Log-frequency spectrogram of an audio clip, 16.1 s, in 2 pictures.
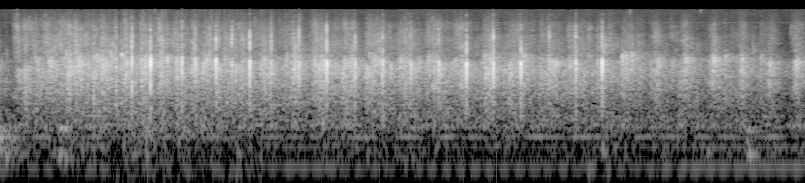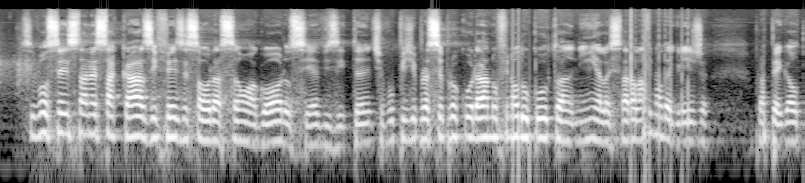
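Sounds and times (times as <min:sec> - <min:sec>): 
large gathering applauding in a reverberant room: 0:00.0 - 0:08.8
speech: 0:08.4 - 0:16.0.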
